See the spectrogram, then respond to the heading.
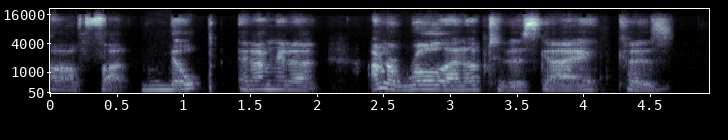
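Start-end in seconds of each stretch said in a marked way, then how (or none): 0.0-1.2 grumbled, muttered aside. Speaking in character after hearing the auction price: muttered under breath. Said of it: "under my breath go".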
